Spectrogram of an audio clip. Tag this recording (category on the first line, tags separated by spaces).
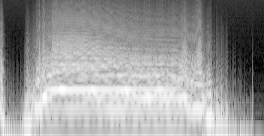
Sound effects > Electronic / Design
alien ambient analog analogue bass dark edm effect electro electronic fantasy filter fx growl heavy industrial loop loopable low lowend noise otherworldly sweep synth synthesizer techno trippy wobble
